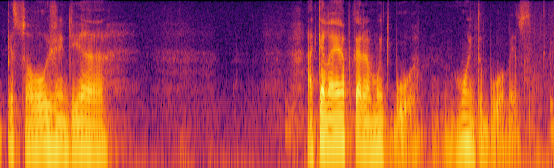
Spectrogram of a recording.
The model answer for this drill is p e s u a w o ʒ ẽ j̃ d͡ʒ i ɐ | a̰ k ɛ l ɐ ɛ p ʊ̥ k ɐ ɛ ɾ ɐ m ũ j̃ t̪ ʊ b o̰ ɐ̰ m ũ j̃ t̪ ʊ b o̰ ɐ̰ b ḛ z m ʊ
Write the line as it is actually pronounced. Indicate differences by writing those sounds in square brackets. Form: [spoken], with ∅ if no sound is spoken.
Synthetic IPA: p e s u a w o ʒ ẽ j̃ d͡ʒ i ɐ | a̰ k ɛ l ɐ ɛ p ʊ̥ k ɐ ɛ ɾ ɐ m ũ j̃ t̪ ʊ b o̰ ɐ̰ m ũ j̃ t̪ ʊ b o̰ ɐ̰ [m] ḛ z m ʊ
